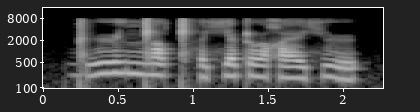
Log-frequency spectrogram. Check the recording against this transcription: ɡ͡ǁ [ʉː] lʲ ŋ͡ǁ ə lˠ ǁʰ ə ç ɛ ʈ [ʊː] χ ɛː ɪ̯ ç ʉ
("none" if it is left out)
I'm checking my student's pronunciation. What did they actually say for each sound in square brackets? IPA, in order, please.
ʉː, ʊː

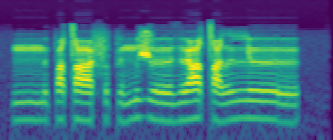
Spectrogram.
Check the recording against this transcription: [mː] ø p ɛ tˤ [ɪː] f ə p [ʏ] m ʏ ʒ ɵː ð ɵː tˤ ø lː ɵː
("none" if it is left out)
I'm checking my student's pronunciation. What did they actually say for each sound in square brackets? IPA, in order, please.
mː, ʏː, ʏ

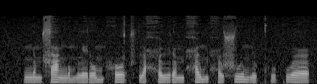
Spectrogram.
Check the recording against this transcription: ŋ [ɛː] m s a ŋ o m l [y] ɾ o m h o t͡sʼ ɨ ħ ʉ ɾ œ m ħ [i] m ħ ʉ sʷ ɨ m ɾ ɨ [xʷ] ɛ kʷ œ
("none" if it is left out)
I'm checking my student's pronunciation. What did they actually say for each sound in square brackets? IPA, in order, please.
ɛ, e, ɨ, kʷʰ

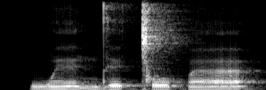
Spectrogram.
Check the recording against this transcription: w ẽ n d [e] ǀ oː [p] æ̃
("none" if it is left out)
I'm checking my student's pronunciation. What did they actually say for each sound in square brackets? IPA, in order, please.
e, p

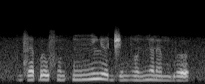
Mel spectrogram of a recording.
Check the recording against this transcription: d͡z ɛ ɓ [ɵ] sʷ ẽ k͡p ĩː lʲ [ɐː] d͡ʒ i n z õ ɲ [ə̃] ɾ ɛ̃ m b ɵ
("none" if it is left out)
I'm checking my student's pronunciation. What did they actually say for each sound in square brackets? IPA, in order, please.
ɵ, əː, ə̃

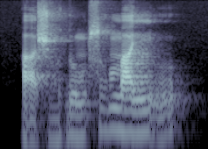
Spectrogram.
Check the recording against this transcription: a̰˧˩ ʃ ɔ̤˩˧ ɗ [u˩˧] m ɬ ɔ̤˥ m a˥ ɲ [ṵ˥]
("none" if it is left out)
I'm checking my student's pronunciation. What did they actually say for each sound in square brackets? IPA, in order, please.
u˩˧, ṵ˥

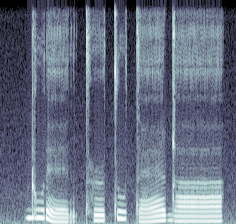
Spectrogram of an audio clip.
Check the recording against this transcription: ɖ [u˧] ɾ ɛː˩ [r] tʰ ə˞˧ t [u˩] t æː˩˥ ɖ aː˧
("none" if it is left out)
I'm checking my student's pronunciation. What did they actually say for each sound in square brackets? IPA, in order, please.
u˥, r, u˥

